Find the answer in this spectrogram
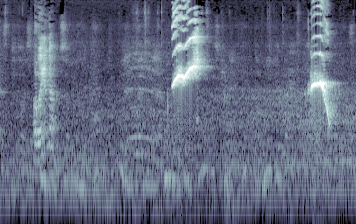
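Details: Red-tailed African grey parrot giving three separate vocalizations: a short raspy harmonic burst, then a loud rising whistle with a buzzy edge, then a sharp whistle sliding steeply downward, with quiet indoor background between calls.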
